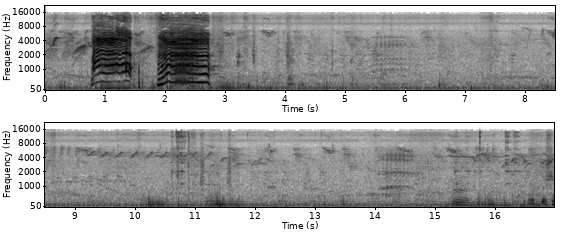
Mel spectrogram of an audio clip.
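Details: Goat during castration, giving two loud, strained, harmonic bleats close together near the start, each about a second long. The rest is quiet background with faint rustling and a few soft knocks.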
